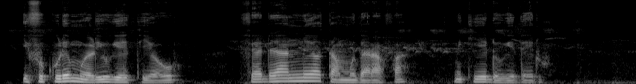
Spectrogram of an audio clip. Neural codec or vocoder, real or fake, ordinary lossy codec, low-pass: none; real; none; none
